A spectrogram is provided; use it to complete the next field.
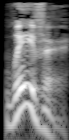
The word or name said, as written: waver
